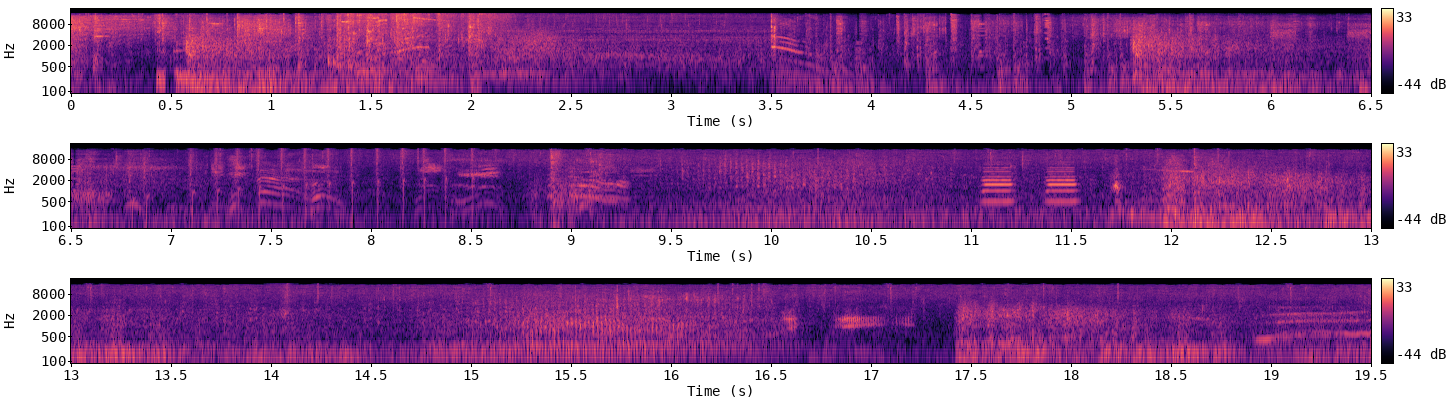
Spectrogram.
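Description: Cartoon sound effects pop and whoosh.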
